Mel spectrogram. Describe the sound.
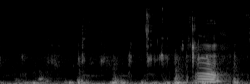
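Someone chews a cookie right up against the microphone, with irregular crunchy, wet bites over a couple of seconds and a brief voiced murmur near the end.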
